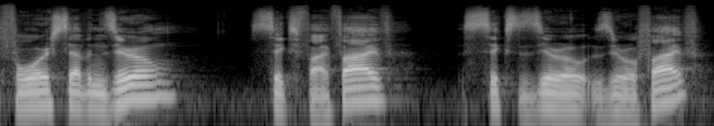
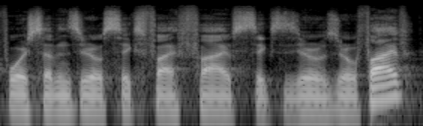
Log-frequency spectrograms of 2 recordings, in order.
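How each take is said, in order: First: The number is said slowly. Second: The number is said at normal, faster speed.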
